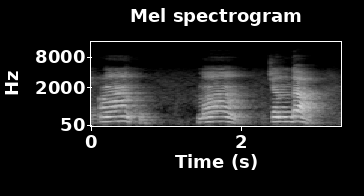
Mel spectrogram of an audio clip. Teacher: फिर है अनुनासिक, यानी कि जिसमें ऐसे चंद्र बिंदु जो बोलने में क्या है हमारे गले से और नाक से आवाज आती है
